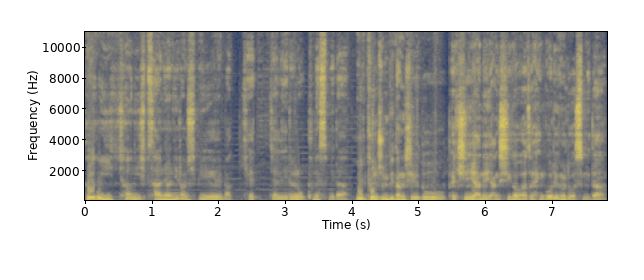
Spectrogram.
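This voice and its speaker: An anonymous interviewee whose voice is disguised with a deep pitch-shift effect, reading a formal, measured account with frequent hesitant fillers. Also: expressive, a little mellow, slightly rough. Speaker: anonymous fraud victim interviewee.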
